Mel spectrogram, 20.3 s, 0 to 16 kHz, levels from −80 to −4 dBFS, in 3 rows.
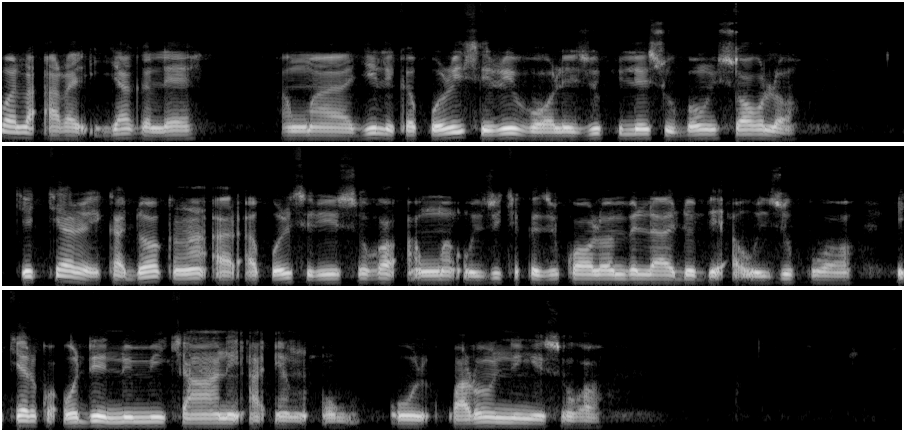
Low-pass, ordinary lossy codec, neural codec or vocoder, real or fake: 14.4 kHz; Opus, 32 kbps; none; real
